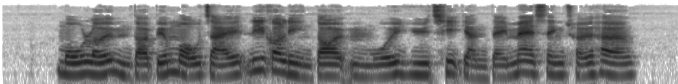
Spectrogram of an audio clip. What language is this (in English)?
Cantonese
